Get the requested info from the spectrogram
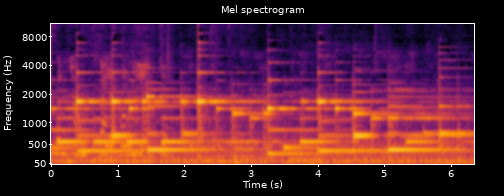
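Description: Background music: a gentle tune of struck, piano-like notes, one after another, each ringing on briefly.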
